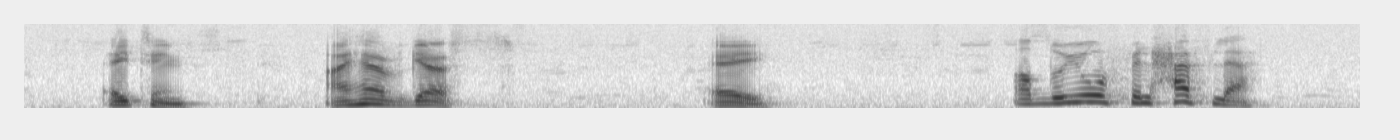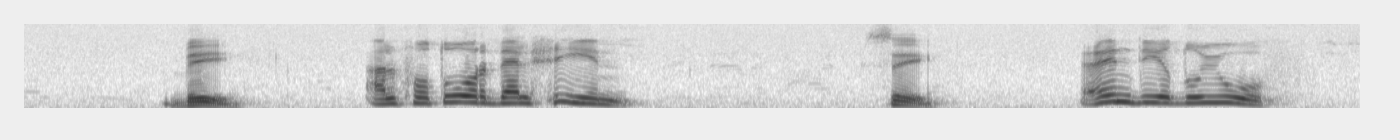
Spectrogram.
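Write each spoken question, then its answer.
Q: I have guests.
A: C: عندي ضيوف.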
